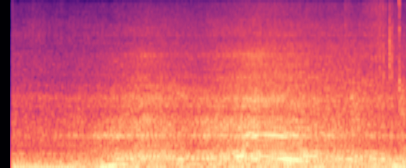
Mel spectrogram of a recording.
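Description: Car engine idling in park and then revved, its pitch rising and falling again around the middle.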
